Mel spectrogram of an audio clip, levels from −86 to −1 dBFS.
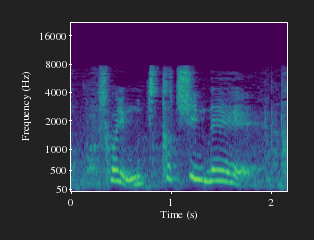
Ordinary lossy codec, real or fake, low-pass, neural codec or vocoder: none; fake; none; codec, 16 kHz, 16 kbps, FreqCodec, larger model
